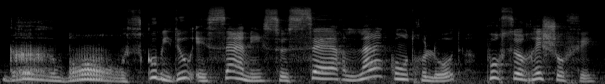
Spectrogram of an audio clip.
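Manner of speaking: ordinary delivery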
